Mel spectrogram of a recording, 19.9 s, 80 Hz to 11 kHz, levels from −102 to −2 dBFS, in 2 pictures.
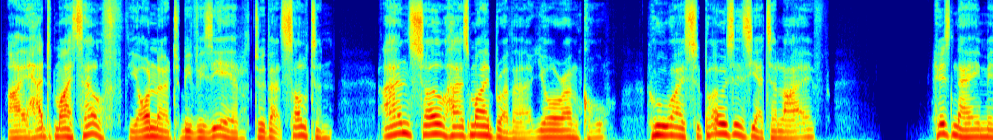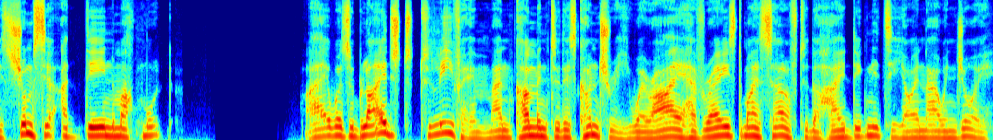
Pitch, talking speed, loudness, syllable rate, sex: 135 Hz, 165 wpm, -18 LUFS, 4.8 syllables/s, male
